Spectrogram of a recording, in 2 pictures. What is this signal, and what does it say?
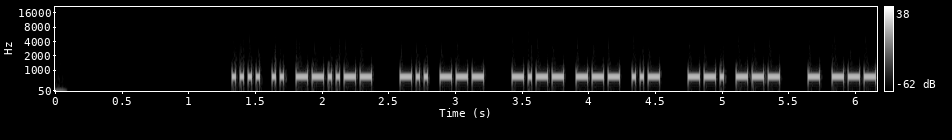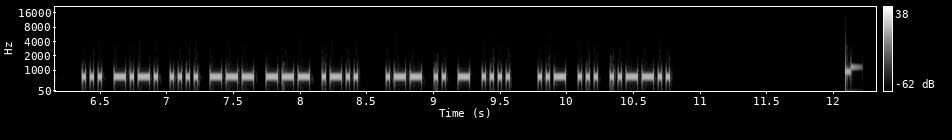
Morse code, heard as a keyed tone, about 40 wpm, 700 Hz. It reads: HI, DO YOU GO TO SCHOOL WITH US?
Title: Sentences from Top 1000 Words - Review Part 3 - 40wpm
